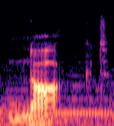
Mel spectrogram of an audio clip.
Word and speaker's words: knocked: house he can knocked the K is silent she's just keeping the N company while he does the talking so it's he knocked on the front door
